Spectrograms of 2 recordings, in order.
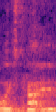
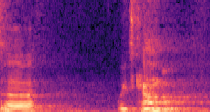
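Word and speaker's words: Uechi Kanbun: No, it's not Uechi Kanye. No, sorry, my apologies. It's Uechi Kambu.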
